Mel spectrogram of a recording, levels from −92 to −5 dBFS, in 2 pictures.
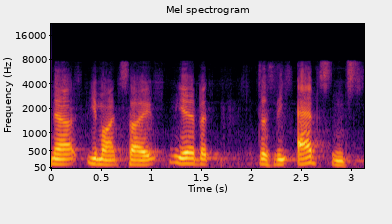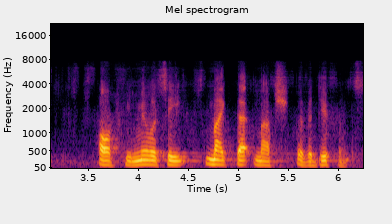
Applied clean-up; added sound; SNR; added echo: neural separator model SepFormer DNS4.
